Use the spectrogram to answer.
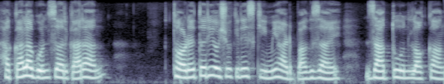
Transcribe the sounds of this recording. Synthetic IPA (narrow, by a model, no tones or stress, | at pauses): həkalaɡuːnsəɾkaɾãn | t̪ʰoɽet̪əɾiːəɕokit̪ẽskimiːɦaɽpakd͡zaj | d͡zat̪uːnlɔkãŋɡ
